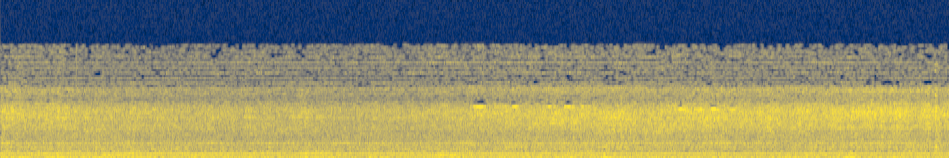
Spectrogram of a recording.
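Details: Steady low mechanical rumble with a constant tone, like a fan or distant engine, and two brief knocks near the end; no animal voices.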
